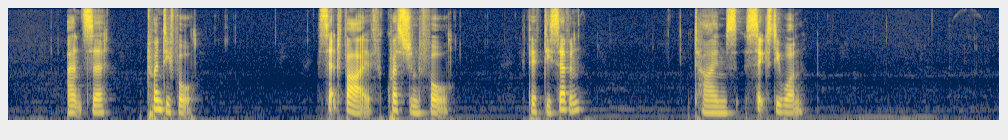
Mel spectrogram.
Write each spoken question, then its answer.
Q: 57 times 61.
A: Answer 3477.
